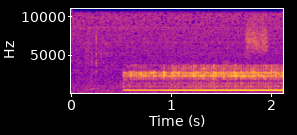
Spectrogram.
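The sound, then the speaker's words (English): Steady electronic telephone tone on an outgoing call waiting to be answered. It starts abruptly after a half-second of low hiss, then holds as a single continuous mid-pitched tone with fainter overtones until the end. “See if he answers. Come on, pick up, Al.”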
